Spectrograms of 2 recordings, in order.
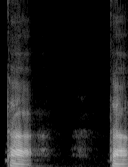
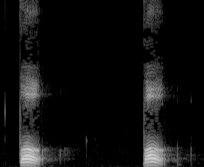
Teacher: ta itu tipis dan juga pecah. Ta. Ta. Kalau to itu lebih menggema.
